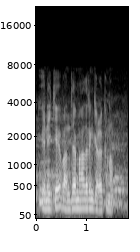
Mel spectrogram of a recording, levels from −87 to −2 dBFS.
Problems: background sounds at intervals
